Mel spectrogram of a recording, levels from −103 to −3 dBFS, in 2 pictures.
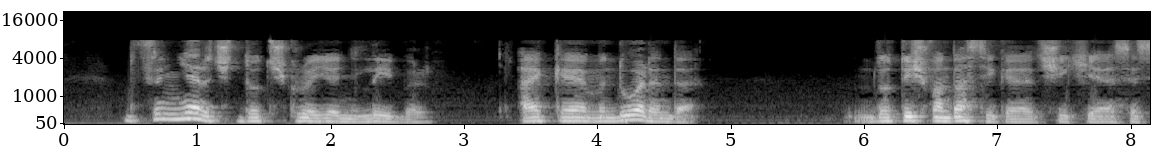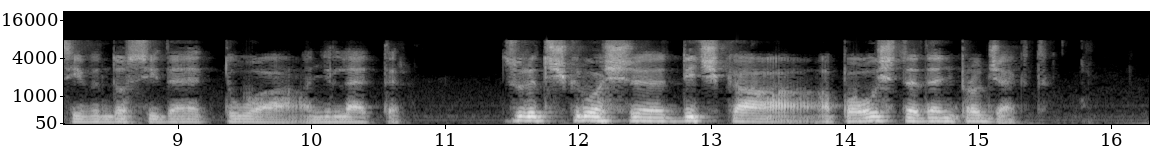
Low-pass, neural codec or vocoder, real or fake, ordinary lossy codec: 19.8 kHz; none; real; AAC, 24 kbps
